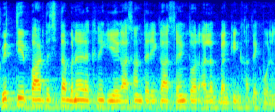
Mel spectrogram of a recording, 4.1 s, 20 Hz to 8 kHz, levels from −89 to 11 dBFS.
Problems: constant background noise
